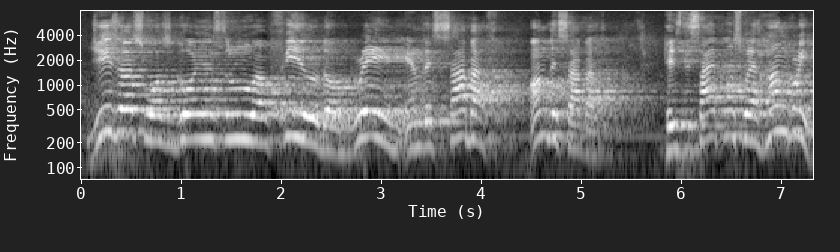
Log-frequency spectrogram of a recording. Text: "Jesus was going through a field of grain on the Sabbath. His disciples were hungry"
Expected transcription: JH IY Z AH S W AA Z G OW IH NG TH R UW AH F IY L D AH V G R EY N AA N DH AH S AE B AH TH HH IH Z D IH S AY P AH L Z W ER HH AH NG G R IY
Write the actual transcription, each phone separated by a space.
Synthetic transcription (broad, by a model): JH IY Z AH S W AA Z G OW IH NG TH R UW AH F IY L D AH V G R EY N AA N DH AH S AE B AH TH HH IH Z D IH S AY P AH L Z W ER HH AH NG G R IY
